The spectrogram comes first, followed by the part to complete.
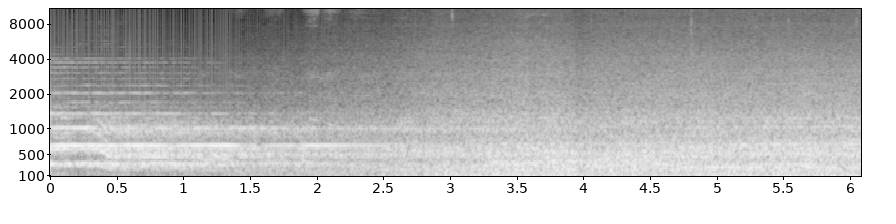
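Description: Held, organ-like musical tones fading out over the first second or so, giving way to a steady, loud rumbling noise.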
